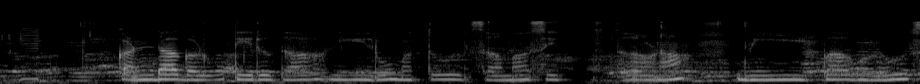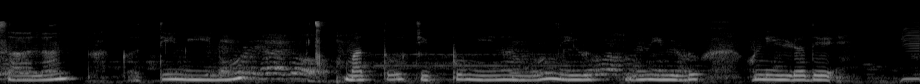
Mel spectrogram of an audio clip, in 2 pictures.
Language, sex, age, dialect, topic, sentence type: Kannada, male, 25-30, Mysore Kannada, agriculture, statement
